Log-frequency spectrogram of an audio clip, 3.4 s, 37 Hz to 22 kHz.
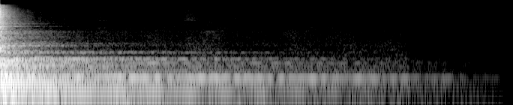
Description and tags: efan grill - hit 2
An electric fan as a percussion instrument. Hitting and scraping the metal grills of an electric fan makes nice sounds.
electric-fan, metallic, reverberation, sample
